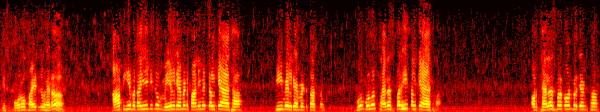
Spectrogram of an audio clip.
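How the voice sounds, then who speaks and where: High-voiced man drilling a biology class. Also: fairly even intonation, measured pace, pauses often, fairly bright tone, dull audio, a little hiss or hum. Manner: drills students with repeated questions and answers. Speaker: biology teacher. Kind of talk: classroom lecture with call-and-response.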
